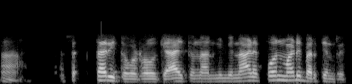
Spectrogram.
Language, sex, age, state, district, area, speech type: Kannada, male, 30-45, Karnataka, Bellary, rural, conversation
